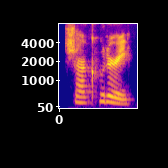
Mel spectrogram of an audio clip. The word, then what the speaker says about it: charcuterie: The amount of variations I've heard, you know, of the pronunciation. Oh my gosh, I should take like recorded clips. Charcuterie. Charcuterie.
